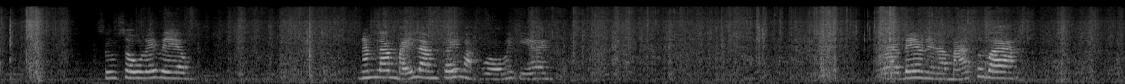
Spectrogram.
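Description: A young woman talks brightly close by.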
